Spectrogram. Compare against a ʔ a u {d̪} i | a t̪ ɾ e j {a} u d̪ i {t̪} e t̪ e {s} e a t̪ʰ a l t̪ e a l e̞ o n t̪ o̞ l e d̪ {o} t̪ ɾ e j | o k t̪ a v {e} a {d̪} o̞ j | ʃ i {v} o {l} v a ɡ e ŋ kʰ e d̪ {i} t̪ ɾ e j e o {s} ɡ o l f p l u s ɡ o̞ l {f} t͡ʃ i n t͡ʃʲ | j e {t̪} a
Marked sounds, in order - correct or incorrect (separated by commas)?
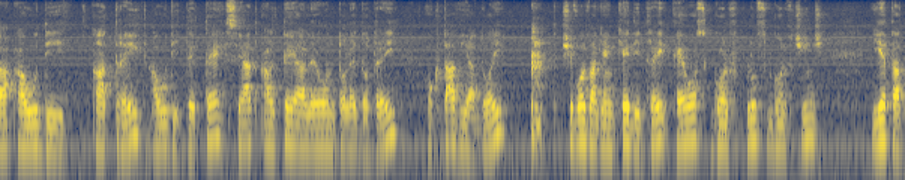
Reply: correct, correct, correct, correct, correct, incorrect, correct, correct, correct, correct, correct, correct, correct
